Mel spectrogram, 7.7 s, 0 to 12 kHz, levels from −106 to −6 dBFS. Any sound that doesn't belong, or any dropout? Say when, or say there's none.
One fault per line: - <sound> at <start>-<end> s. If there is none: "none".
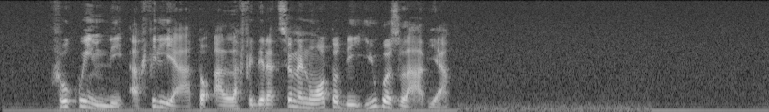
none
